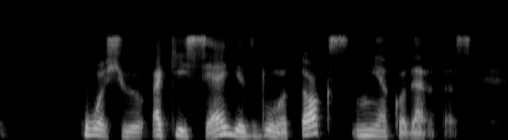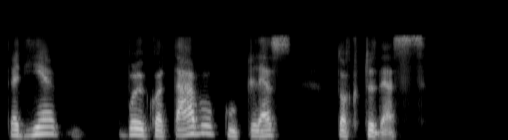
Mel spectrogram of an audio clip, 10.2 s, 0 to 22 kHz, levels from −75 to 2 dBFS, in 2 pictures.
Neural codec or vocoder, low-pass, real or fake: codec, 16 kHz, about 1 kbps, DyCAST, with the encoder's durations; 7.2 kHz; fake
